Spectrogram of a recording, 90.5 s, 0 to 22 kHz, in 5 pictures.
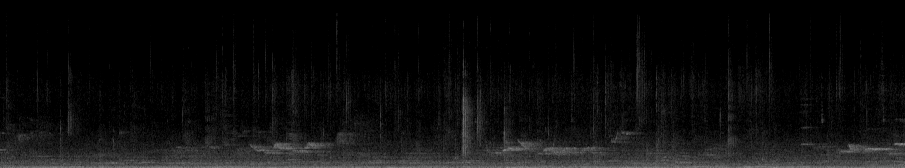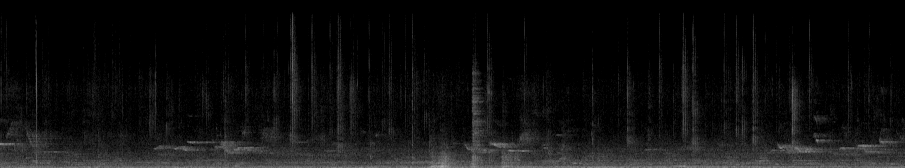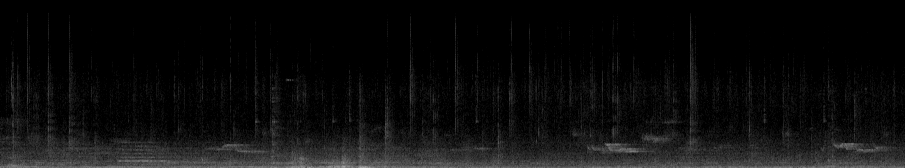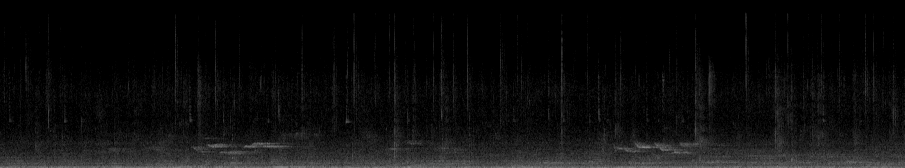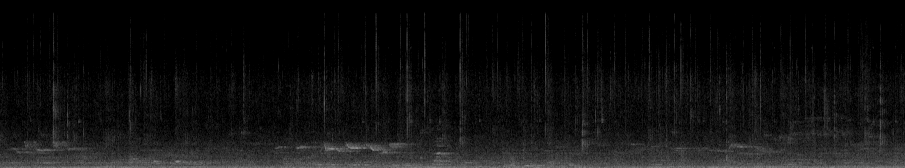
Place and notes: Carrer de Joan Blanques, Barcelona, España - Rain18042020BCNLockdown
Raw field recording made from the window during the COVID-19 Lockdown. Rain and sounds from the city streets and the neighbours. Recorded using a Zoom H2n.
Catalunya, España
